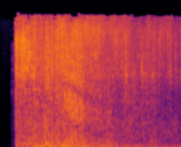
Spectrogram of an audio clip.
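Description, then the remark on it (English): A relatively small motorcycle bomb explodes on a street in southern Thailand: a sudden, loud blast after a brief silence, followed by a sustained, roaring, deep rumble that slowly eases but stays strong, with no voices. “A motorcycle explodes on the streets of southern Thailand, part of the simmering separatist insurgency in the country's deep south.”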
